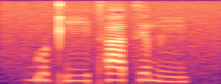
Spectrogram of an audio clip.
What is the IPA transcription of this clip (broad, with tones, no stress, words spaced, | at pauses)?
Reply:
ɡʷɪ˦˨ kʼiː˨tʰa˦ t͡sɪ˦mĩ˨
